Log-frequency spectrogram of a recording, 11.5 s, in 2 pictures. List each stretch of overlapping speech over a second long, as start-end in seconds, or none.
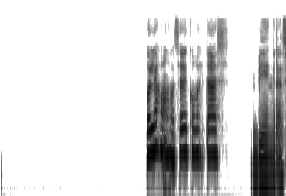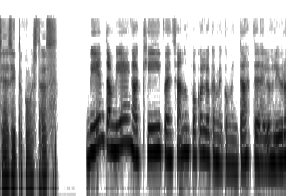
none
